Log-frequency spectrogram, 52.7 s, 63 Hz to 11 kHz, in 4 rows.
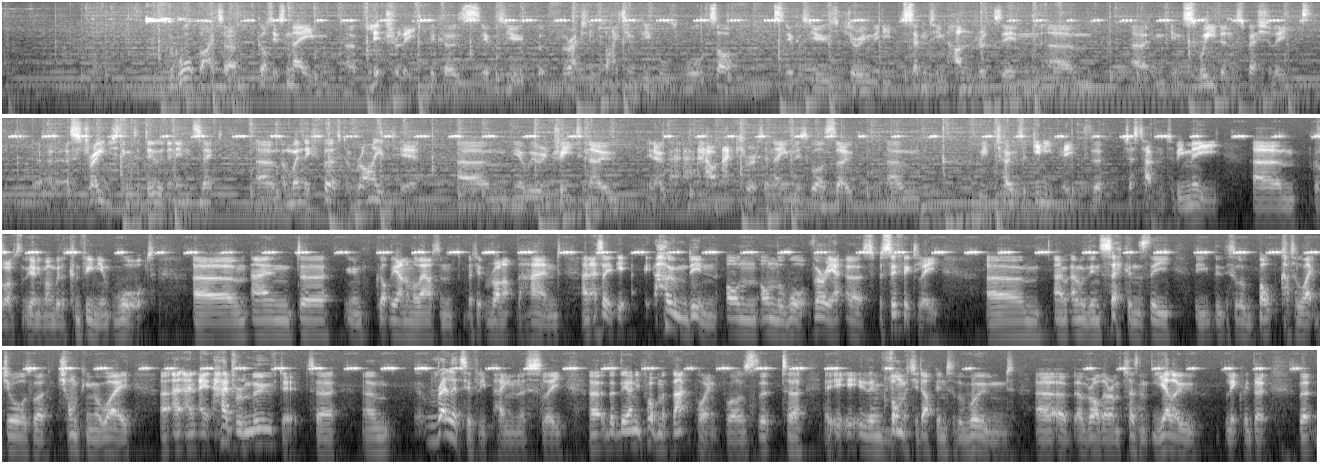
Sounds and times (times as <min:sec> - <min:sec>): Cricket: 0:01.0 - 0:09.7, 0:10.3 - 0:16.2, 0:17.0 - 0:49.4, 0:50.2 - 0:52.6.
